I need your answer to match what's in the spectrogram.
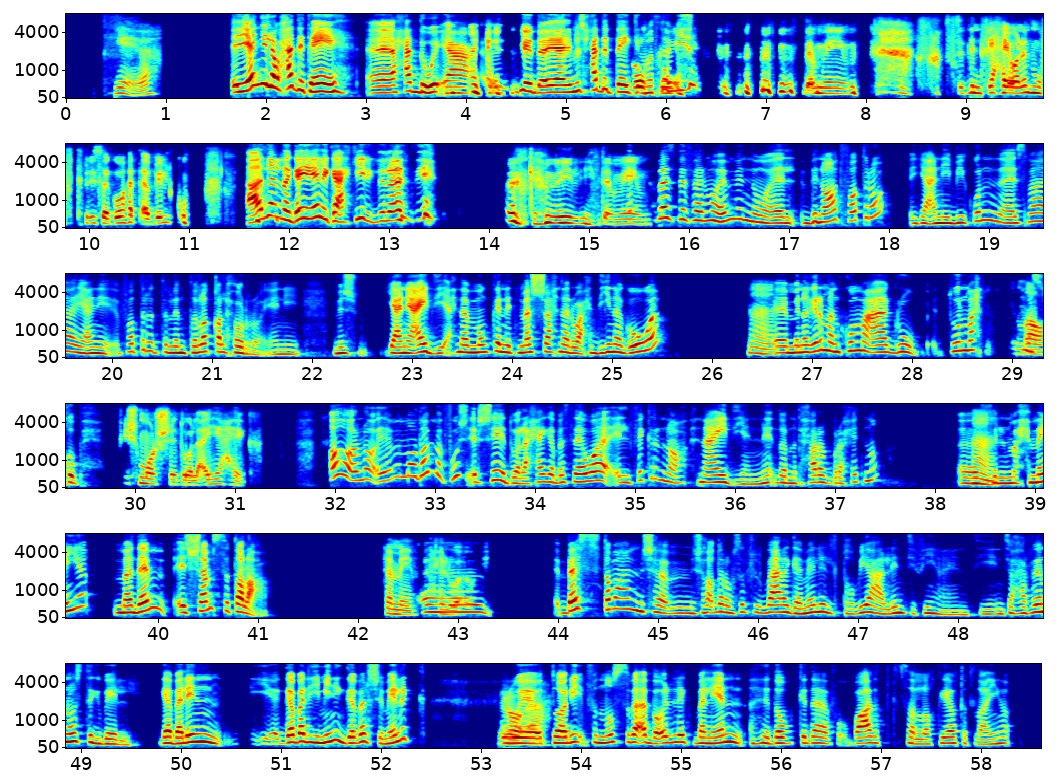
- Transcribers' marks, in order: laugh; laughing while speaking: "أوكي، تمام، حسّيت إن في حيوانات مفترسة جوّه هتقابلكم"; laughing while speaking: "ما تخافيش"; laugh; laughing while speaking: "دلوقتي"; laughing while speaking: "كمِّلي تمام"; in English: "جروب"; tapping
- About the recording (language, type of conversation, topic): Arabic, podcast, إيه أجمل غروب شمس أو شروق شمس شفته وإنت برّه مصر؟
